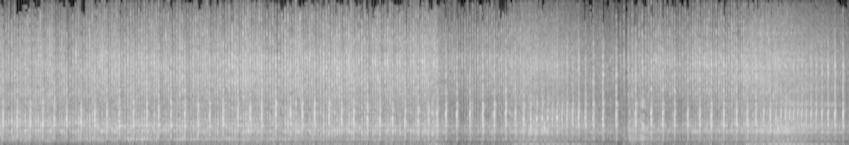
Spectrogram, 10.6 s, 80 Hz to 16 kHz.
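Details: Warm OM617 diesel in a Toyota swap idling with a steady sharp knock keeping pace with rpm above the clatter; valve adjustment and cracking injectors didn't change it; owner suspects piston/connecting rod, cause unknown.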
